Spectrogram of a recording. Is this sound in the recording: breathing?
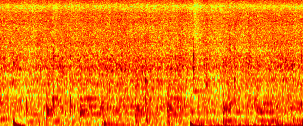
no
